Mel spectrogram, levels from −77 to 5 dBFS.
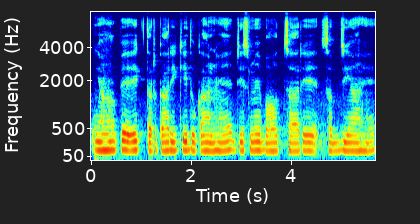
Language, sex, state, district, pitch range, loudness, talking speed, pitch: Hindi, male, Punjab, Fazilka, 125-130 Hz, -15 LUFS, 125 wpm, 125 Hz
